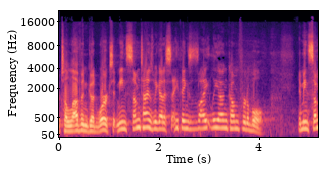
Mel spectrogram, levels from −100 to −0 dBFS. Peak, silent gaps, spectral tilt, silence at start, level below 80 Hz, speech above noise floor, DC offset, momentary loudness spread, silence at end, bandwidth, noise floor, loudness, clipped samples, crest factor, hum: 0 dBFS; none; -4 dB/octave; 0 s; -52 dBFS; 29 dB; under 0.1%; 6 LU; 0 s; 16.5 kHz; -43 dBFS; -15 LUFS; under 0.1%; 14 dB; none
